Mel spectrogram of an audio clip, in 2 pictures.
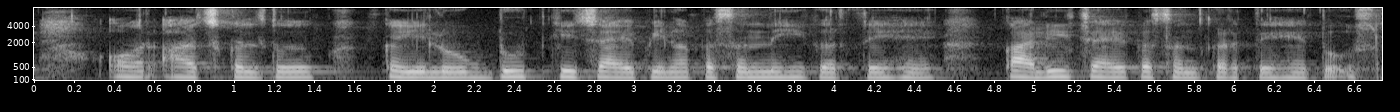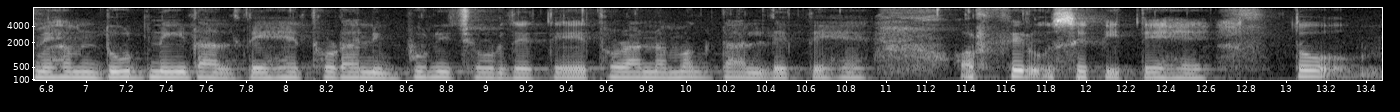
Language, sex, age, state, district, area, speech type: Hindi, female, 45-60, Madhya Pradesh, Betul, urban, spontaneous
